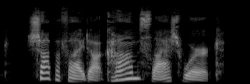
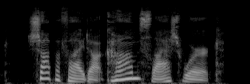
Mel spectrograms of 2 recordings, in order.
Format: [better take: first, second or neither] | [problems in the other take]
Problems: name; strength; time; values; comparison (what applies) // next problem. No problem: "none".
second | thin; very slightly; fading below 300 Hz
